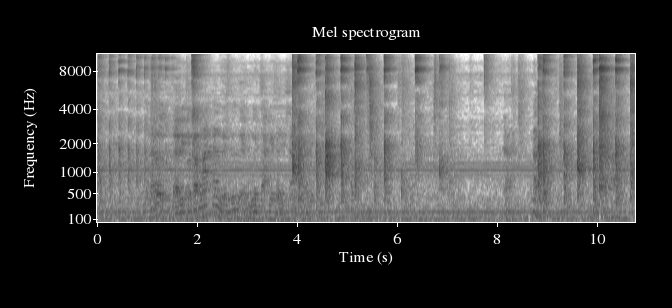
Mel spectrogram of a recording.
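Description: A table tennis ball clicks rapidly back and forth off paddles and a table.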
